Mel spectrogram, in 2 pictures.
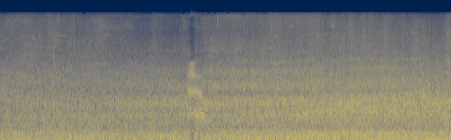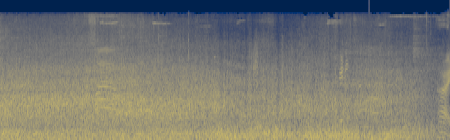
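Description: Steady road traffic: cars and a coach driving past, a continuous mix of engine and tyre noise that grows a little louder toward the middle.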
